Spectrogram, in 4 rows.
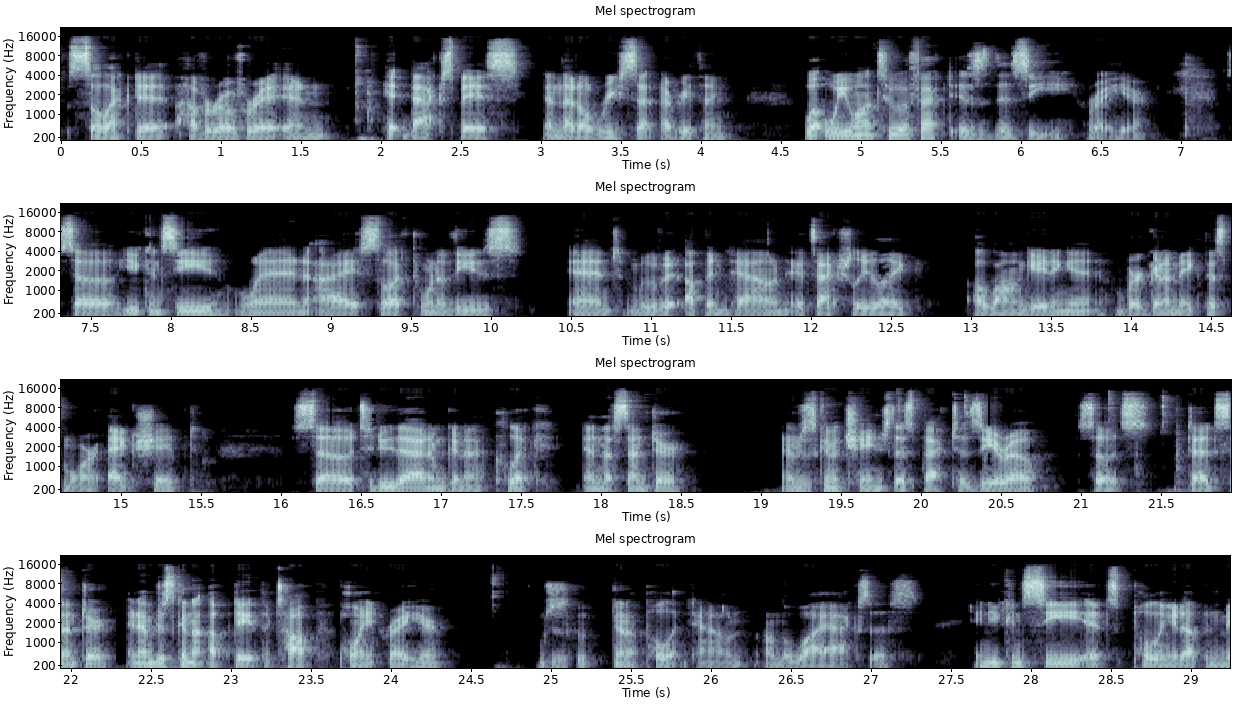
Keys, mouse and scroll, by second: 1.9 BackSpace, 5.1 click, 7.9 click, 10.1 click, 18.2 click, 19.2 click, 21.0 click, 24.7 shift+click.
